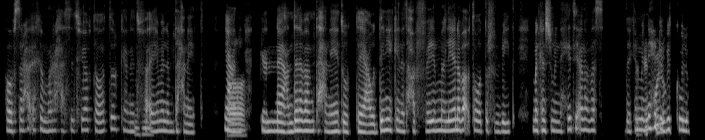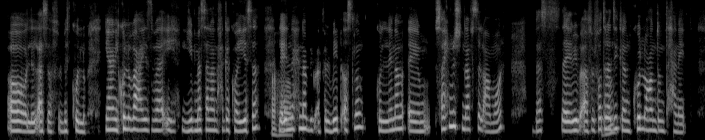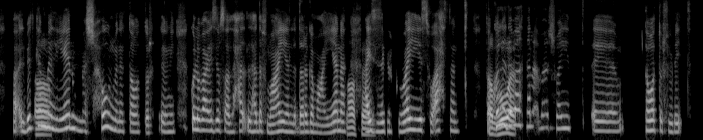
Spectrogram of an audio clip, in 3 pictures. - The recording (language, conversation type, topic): Arabic, podcast, إيه اللي بتعمله لما تحس بتوتر شديد؟
- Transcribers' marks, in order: tsk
